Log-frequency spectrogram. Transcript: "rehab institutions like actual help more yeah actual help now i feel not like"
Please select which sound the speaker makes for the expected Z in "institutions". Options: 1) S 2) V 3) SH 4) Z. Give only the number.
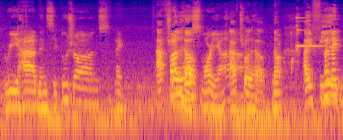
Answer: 1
